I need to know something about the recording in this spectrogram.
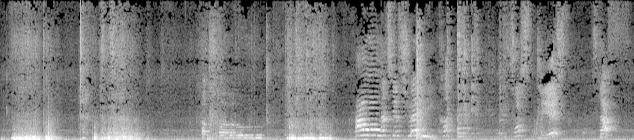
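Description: Young children's voices, short calls and babble, while they play. In the first three seconds two loud rustling swishes, fabric being spread and pulled over a small plastic table.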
